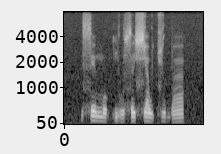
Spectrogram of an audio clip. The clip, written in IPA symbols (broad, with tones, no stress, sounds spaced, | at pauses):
s e˧ m o˨˩ k j u˨˩ s ə˧ ɕ a˧ w t͡ɕ u˧ b a˧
